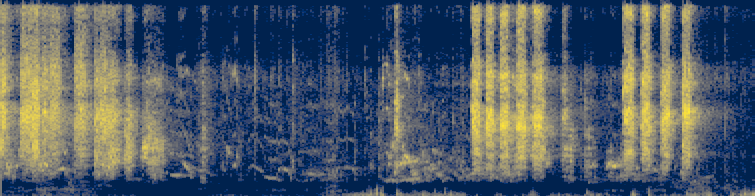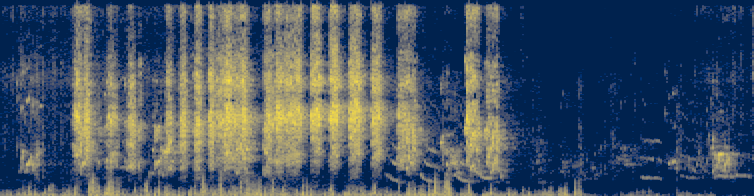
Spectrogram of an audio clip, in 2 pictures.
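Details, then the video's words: Several budgies chirping in bursts of harsh, high chatter that come and go, set against heavy low rustling and thumping noise, possibly wing flaps, through the middle of the recording. "Budgies Chirping Sounds"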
